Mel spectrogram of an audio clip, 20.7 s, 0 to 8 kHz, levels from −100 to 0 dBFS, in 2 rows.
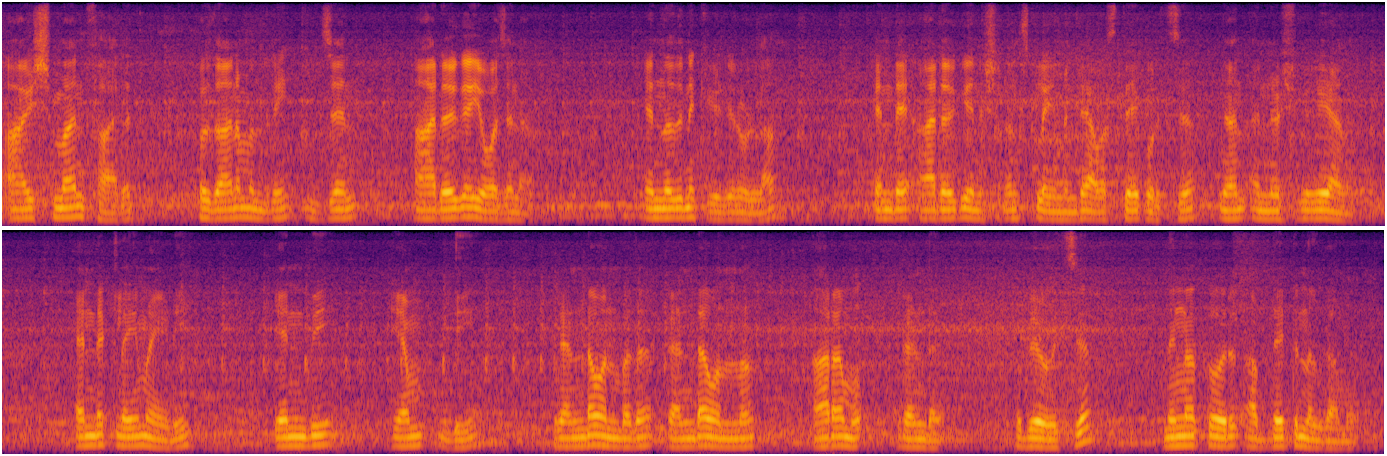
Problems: constant background noise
